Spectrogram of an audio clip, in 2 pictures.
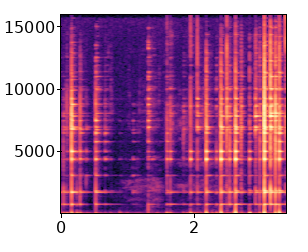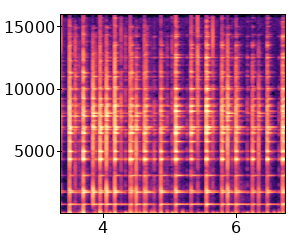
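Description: Fingertips and nails tap quickly on the patterned outer wall of a large, empty, hollow cut-glass crystal bowl held in both hands. The fast, uneven taps each give a sharp click and a low thump, over steady glassy ringing tones near 750 Hz and 1.7 kHz with bright shimmering overtones. There is a brief pause early on before the tapping picks up and grows denser.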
